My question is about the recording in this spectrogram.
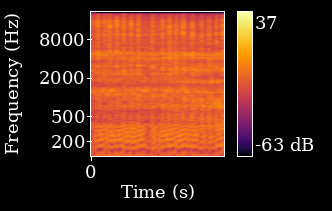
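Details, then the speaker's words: Ryobi 740R two-stroke trimmer after winter storage, new carb, primer bulb, mostly new fuel lines, no leaks: even buzzy idle with fast steady pulse, no misses or rattles; running clean. "It's got a brand new carb on it, brand new primer bulb, almost all new fuel lines. No leaks. You can hear how good it runs."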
